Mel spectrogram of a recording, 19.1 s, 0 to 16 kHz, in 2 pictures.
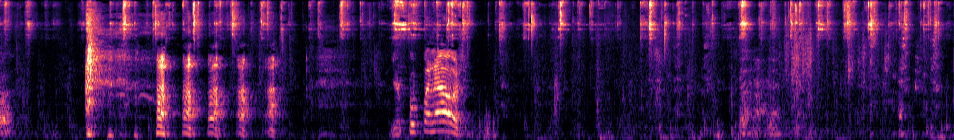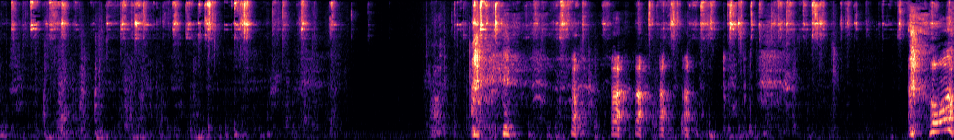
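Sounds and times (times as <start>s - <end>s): dog paws clicking and thumping: 0.0s - 19.0s
dog panting: 5.0s - 13.0s
dog growling: 7.4s - 7.9s.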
